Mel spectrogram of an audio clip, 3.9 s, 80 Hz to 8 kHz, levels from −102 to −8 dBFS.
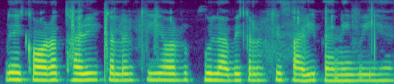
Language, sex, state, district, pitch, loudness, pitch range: Hindi, female, Uttar Pradesh, Lucknow, 225 Hz, -18 LUFS, 215-230 Hz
